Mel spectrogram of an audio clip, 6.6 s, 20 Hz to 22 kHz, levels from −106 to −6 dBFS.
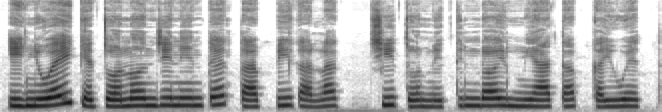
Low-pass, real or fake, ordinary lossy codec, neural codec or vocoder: none; real; none; none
